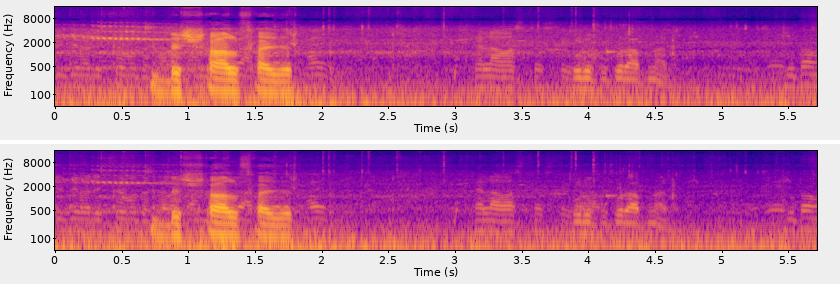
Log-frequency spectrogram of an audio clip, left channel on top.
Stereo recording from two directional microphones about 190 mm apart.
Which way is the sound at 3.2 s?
70° right (ahead or behind).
